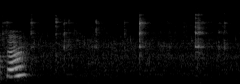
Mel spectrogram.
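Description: Faint steady sizzle of sliced red pepper and onion frying in a pan, with a few light clicks.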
